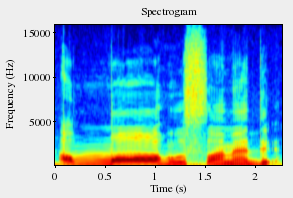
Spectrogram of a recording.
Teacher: Huruf lam pada kata Allah sifatnya adalah tebal. Diangkat pangkal lidahnya.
